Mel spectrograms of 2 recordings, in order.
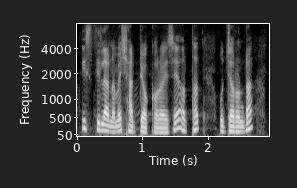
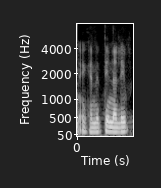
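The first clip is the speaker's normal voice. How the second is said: ordinary delivery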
